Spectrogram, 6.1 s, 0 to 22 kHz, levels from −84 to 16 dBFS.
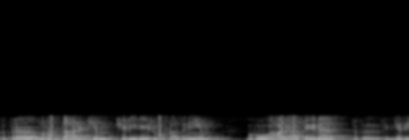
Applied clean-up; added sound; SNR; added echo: none; Raindrop / Splash, splatter; 17 dB; reverberation time 0.8 s.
